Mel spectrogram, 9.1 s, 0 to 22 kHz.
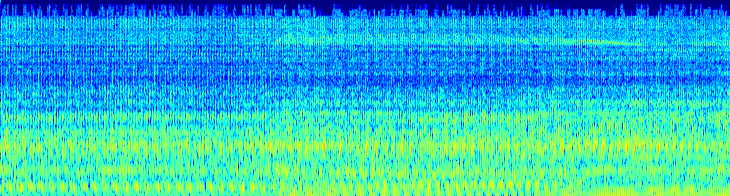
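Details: Skoda Octavia 1.9 TDI PD, microphone in battery box while driving: diesel pulls with a busy, loosely rhythmic tick near four per second and faint high chirp once load comes on; cause not pinned down.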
